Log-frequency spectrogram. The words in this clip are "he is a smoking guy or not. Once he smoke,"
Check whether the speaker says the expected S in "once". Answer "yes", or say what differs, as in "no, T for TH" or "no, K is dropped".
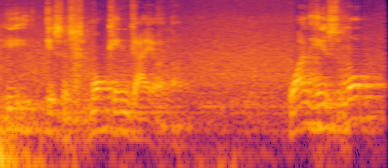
no, S is dropped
